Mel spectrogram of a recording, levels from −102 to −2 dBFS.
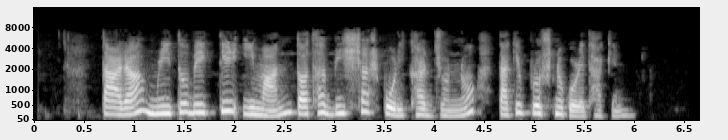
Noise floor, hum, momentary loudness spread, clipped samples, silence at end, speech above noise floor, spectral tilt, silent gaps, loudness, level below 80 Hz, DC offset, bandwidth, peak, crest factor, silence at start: -53 dBFS; none; 9 LU; under 0.1%; 0.65 s; 36 dB; -6.5 dB/octave; none; -17 LUFS; -60 dBFS; under 0.1%; 7.2 kHz; -2 dBFS; 16 dB; 0.7 s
